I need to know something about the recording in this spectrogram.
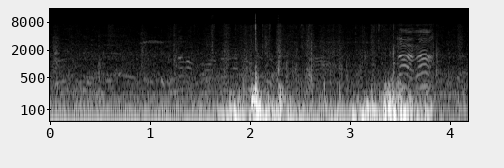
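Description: Outdoor sound of a casual football game on a dirt pitch: players' voices and a shout near the end, over a low wind rumble on the microphone. A sharp thud about two seconds in, the loudest sound, is a ball being kicked.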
